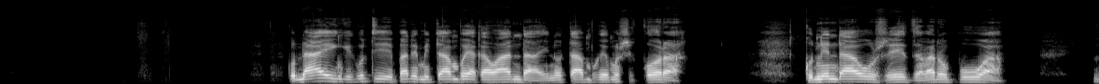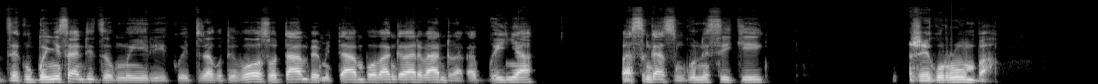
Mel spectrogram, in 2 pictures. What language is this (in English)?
Ndau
